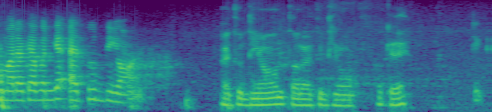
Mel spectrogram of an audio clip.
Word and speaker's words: étudiant: So same way masculine में T silent हो गया और feminine में E साइलेंट हो गया. So exactly. तो वो हमारा क्या बन गया? एतुदियन.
